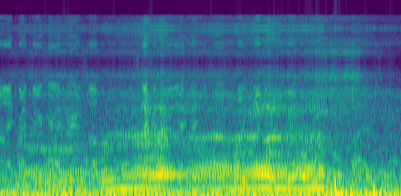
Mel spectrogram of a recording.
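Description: A Mini Cooper S street-modified front-drive car on an autocross run: a steady, close engine drone with rising harmonic pitch through the gears, slight tire noise, and a brief bump near the end; a commentator talks over it.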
